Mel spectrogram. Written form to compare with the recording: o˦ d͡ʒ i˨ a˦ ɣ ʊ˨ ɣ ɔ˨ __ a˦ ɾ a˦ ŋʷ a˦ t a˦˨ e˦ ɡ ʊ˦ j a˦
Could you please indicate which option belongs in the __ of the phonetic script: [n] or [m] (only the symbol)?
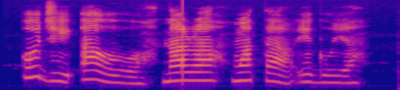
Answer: n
